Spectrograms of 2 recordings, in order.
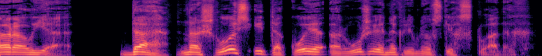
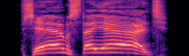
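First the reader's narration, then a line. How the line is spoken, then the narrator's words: Sharp loud shout. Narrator (Russian): крикнул резко и громко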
